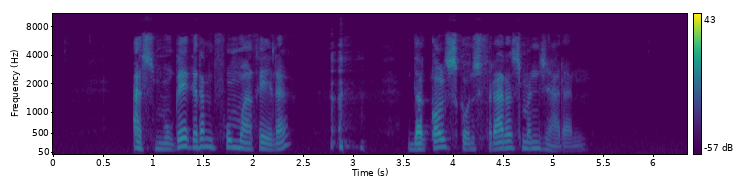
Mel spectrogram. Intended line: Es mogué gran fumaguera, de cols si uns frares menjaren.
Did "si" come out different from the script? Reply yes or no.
yes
